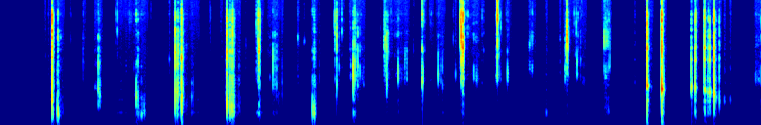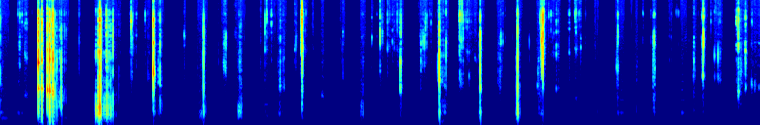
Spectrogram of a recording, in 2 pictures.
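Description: A person biting and chewing a white slate pencil, close to the microphone: scattered sharp crunches and clicks, with a louder run of crunches about halfway through.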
